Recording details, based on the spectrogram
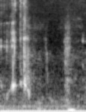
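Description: Someone bites into a small fresh jalapeno pepper, two quick close crunches followed by a faint chew, quiet with low background hum.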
